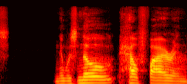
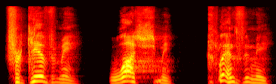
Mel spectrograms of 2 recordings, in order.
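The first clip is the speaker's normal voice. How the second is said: louder, urgent pleas to God; pleading prayer; 3 semitones higher, 10 dB louder, slower than usual. Acted. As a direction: beg for forgiveness.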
